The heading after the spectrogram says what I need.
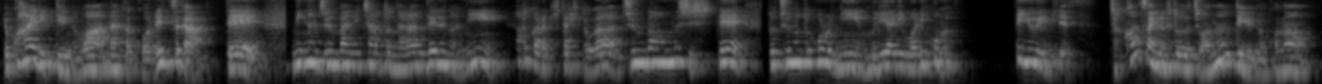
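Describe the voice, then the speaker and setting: A woman's voice: fairly high pitch, animated, brisk. A young woman from Yokohama hosts a podcast for Japanese learners, explaining things in a friendly way and acting out example phrases. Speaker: podcast host teaching Japanese. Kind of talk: casual podcast monologue. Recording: roomy echo.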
